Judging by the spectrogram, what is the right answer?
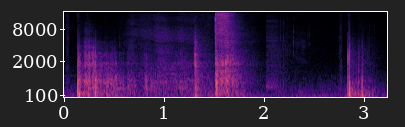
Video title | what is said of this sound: Julia Child's BRIOCHE STRAWBERRY SHORTCAKE Should Break the Internet | it makes a hollow sound when thumped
